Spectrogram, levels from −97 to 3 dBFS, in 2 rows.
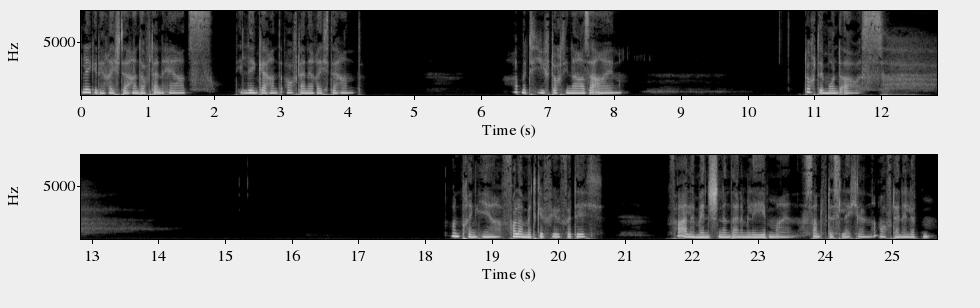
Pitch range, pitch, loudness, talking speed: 225-350 Hz, 235 Hz, -27 LUFS, 100 wpm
